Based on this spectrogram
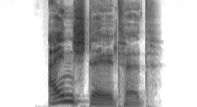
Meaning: inflection of einstellen: 1. second-person plural dependent preterite 2. second-person plural dependent subjunctive II
- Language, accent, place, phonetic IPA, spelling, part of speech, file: German, Germany, Berlin, [ˈaɪ̯nˌʃtɛltət], einstelltet, verb, De-einstelltet.ogg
